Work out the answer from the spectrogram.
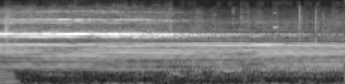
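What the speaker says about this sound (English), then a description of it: "I heard the buzzer on the court from the other" A shot-clock buzzer at a basketball game drones steadily, faint and from across the gym, with brief bits of chatter under it.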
